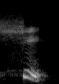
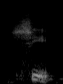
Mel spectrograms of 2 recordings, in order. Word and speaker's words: 씨: It's 씨, 쌍시옷, and 이, 씨.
